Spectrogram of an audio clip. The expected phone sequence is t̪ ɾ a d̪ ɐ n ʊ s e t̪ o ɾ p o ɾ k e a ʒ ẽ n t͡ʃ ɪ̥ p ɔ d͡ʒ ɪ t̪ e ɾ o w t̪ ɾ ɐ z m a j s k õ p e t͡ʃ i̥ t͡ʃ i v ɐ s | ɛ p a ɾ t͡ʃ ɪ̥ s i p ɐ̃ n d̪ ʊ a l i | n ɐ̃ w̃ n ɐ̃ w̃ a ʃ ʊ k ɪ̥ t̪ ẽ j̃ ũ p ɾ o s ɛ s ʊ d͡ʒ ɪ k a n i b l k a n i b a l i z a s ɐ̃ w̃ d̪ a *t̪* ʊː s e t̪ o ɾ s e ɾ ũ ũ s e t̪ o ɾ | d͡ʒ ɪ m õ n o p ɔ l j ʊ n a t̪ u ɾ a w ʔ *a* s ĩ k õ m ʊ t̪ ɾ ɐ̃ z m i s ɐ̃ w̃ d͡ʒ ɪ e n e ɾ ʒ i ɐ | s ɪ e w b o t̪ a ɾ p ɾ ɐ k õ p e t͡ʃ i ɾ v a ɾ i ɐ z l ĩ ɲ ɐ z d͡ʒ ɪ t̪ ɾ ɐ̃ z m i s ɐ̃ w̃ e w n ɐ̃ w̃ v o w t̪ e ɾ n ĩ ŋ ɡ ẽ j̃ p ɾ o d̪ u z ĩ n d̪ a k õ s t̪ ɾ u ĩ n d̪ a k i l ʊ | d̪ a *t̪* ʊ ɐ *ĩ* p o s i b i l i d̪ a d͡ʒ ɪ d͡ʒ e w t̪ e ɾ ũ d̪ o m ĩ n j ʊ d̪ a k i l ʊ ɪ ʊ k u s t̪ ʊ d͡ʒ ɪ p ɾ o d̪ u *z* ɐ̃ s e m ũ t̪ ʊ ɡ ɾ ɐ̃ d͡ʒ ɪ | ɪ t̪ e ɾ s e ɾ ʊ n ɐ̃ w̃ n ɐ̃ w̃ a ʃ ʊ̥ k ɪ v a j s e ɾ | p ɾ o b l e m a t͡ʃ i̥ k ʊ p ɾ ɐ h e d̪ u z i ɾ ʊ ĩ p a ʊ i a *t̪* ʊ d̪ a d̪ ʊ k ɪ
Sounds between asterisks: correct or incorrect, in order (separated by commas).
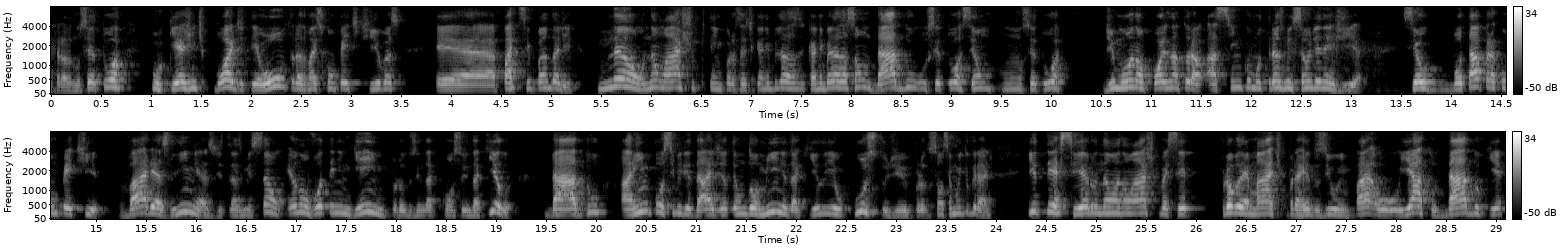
incorrect, correct, incorrect, correct, incorrect, correct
